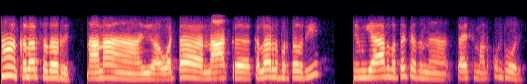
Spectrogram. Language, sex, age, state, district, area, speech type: Kannada, female, 45-60, Karnataka, Gadag, rural, conversation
